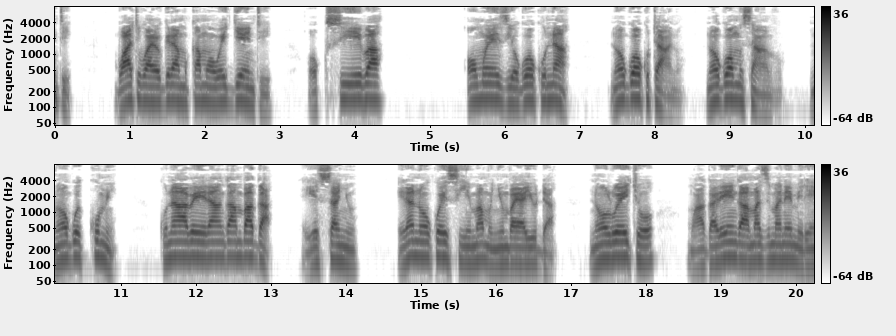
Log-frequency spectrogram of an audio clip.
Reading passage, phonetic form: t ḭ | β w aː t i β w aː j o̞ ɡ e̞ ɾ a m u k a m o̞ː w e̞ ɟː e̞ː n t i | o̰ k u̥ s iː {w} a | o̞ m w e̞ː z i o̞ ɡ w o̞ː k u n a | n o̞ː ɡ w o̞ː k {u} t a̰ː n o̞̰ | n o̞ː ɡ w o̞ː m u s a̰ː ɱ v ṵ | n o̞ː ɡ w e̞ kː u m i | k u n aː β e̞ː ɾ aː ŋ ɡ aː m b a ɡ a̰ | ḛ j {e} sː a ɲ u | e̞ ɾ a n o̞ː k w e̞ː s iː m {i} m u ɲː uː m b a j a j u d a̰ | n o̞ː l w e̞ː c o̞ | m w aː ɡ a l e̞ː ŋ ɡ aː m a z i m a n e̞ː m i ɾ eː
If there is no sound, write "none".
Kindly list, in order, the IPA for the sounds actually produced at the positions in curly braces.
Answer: β, u, e, a

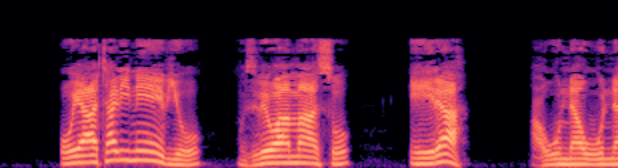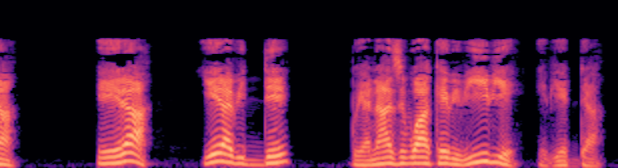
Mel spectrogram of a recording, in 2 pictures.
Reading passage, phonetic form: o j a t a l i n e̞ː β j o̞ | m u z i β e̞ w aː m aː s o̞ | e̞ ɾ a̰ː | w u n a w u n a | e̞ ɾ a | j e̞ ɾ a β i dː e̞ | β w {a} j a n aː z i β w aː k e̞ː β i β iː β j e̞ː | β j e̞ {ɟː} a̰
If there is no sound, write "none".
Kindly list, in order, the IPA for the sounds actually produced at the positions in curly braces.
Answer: e, dː

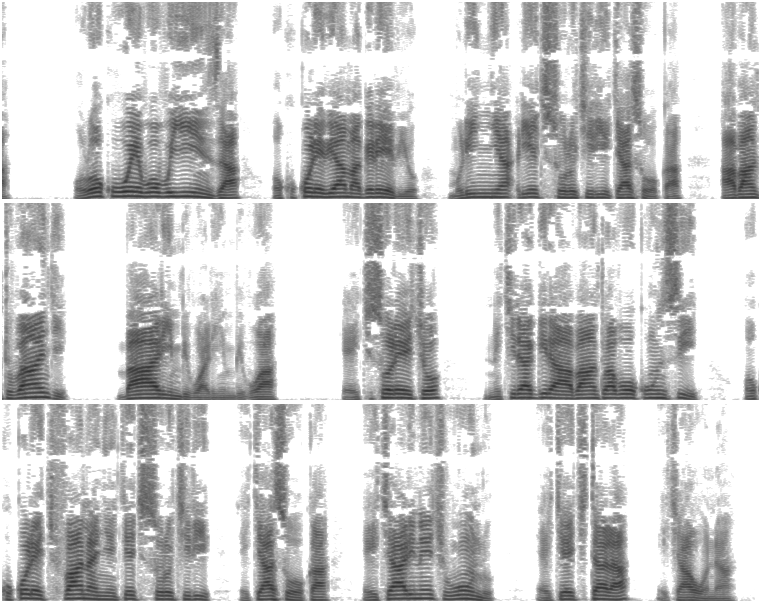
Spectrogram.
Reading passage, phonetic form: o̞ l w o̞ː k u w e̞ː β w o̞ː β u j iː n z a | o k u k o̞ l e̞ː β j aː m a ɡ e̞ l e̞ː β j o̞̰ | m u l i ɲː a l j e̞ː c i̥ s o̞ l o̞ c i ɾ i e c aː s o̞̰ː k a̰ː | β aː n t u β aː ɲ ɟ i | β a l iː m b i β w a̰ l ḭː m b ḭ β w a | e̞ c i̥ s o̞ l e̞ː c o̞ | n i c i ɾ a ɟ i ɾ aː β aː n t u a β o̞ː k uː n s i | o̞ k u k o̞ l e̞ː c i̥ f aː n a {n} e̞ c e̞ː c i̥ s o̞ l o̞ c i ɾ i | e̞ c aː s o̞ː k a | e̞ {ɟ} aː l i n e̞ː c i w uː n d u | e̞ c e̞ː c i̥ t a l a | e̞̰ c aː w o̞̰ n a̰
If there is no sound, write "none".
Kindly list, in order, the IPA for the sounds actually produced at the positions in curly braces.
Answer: ɲ, c

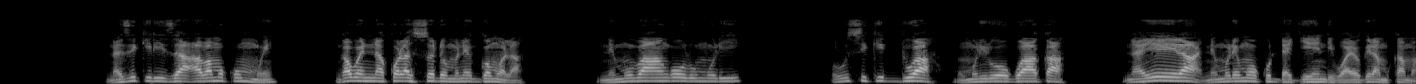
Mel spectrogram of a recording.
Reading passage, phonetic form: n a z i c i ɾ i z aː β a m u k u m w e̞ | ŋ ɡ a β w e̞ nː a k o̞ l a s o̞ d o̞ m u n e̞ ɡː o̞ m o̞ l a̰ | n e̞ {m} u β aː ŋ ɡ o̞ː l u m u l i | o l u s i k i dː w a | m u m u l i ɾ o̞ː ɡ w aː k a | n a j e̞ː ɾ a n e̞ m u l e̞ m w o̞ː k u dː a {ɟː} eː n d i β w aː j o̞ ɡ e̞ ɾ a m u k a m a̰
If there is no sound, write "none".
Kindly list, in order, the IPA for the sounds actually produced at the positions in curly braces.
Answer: m, ɟ

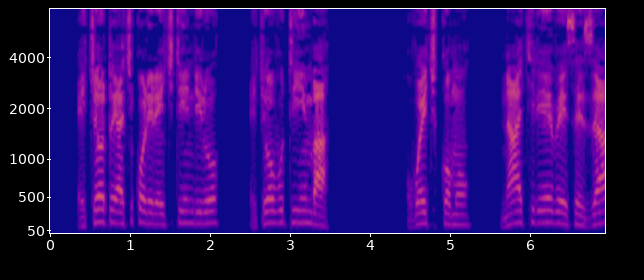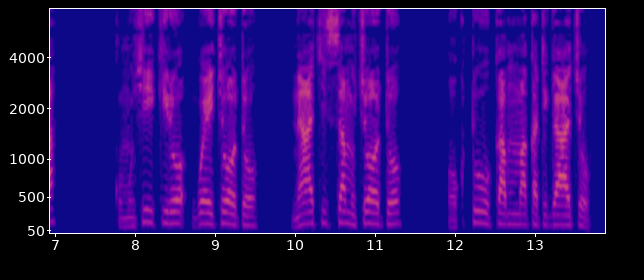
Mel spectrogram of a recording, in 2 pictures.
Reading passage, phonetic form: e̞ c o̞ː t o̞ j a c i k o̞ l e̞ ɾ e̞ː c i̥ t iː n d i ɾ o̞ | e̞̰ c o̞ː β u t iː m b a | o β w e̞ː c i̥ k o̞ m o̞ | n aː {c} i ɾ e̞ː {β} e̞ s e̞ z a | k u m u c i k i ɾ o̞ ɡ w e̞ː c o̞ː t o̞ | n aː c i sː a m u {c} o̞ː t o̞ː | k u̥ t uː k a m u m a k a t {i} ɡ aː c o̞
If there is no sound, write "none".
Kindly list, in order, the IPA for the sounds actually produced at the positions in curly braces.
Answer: c, β, c, i

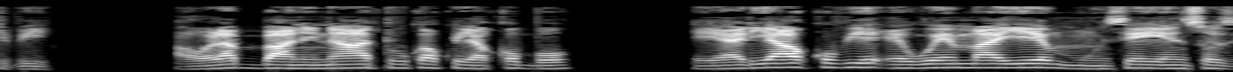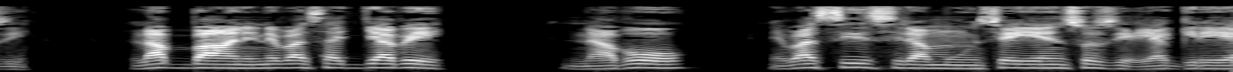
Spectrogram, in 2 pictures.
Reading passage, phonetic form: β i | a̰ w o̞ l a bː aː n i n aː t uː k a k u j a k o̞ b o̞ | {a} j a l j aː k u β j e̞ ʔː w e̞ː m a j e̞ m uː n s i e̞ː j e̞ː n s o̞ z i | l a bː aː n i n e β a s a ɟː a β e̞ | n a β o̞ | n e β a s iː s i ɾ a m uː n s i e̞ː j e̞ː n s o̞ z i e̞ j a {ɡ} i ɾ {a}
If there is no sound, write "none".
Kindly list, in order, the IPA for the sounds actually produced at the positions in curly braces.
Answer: e, ɡ, e

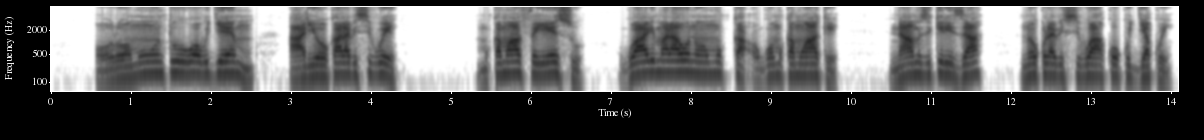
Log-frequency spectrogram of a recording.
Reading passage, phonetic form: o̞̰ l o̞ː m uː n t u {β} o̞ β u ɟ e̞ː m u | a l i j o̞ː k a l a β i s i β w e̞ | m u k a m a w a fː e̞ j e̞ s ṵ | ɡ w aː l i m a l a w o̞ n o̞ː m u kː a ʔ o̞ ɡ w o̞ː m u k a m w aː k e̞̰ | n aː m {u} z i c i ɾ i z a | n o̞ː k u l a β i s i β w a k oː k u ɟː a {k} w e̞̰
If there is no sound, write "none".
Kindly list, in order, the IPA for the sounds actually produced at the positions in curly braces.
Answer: w, u, k

